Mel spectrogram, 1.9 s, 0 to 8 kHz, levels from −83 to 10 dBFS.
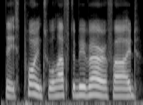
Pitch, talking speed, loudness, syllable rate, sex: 190 Hz, 220 wpm, -16 LUFS, 5.9 syllables/s, female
